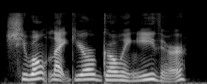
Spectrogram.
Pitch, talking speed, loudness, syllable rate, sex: 200 Hz, 175 wpm, -17 LUFS, 3.8 syllables/s, female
